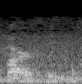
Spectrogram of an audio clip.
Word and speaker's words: Berkeley: D-E-R-K-E-L-E-Y. Three E's. Barkley.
